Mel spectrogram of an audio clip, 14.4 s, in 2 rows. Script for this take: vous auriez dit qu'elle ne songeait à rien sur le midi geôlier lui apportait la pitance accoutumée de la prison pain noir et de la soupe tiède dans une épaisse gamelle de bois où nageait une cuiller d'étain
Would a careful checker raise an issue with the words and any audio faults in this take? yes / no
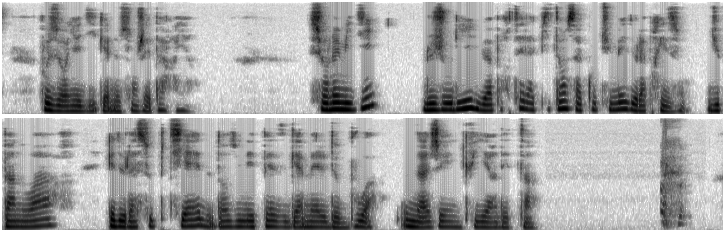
yes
